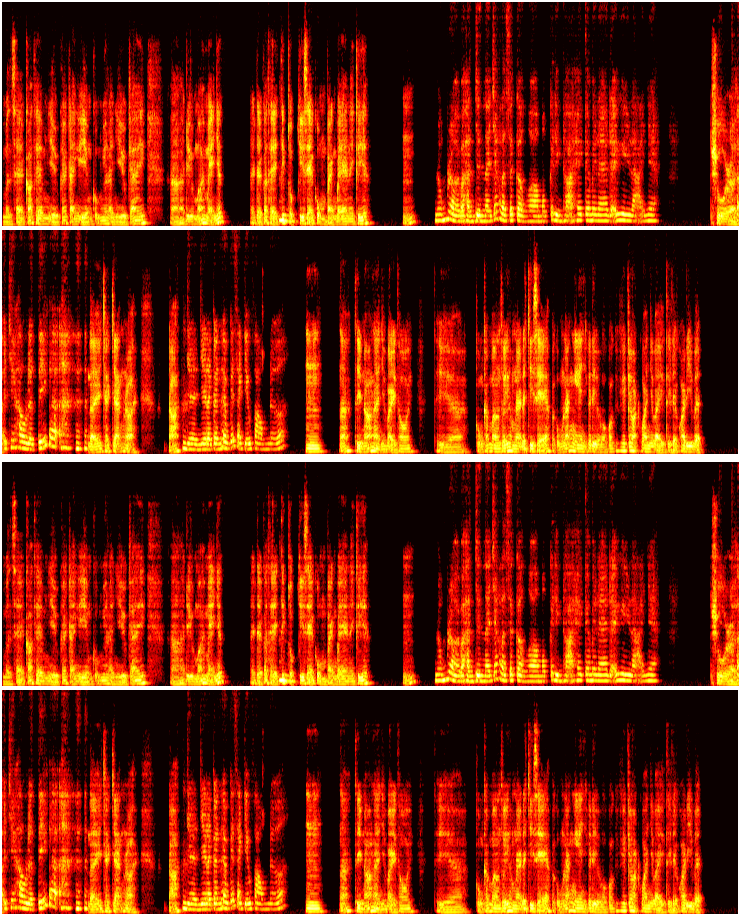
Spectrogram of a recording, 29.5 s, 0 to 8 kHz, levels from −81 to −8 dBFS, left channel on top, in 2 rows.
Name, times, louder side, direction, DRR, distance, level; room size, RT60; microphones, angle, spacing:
voice 1, 0.0-4.4 5.0-7.3 8.0-8.2 14.2-14.7 16.4-17.7 18.1-18.3 20.8-21.1 21.5-22.9 23.4-28.7, left 1 dB, 35° left, 0.7 m, -21 dB
voice 2, 5.5-5.9 8.6-13.1 14.6-16.5 18.3-20.4 22.2-22.5 25.1-25.2, right 1 dB, 5° right, 0.6 m, -20 dB
2.4 x 2.2 x 2.5 m
head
